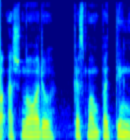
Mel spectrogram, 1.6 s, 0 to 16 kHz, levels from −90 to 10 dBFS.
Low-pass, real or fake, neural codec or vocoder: 14.4 kHz; real; none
